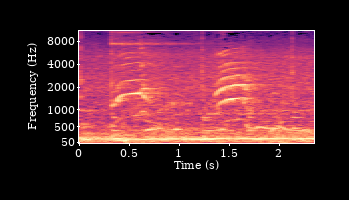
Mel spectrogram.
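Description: Children squealing and shrieking at play on inflatables: two high-pitched calls that rise and fall, about half a second and a second and a half in, over a steady low hum.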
